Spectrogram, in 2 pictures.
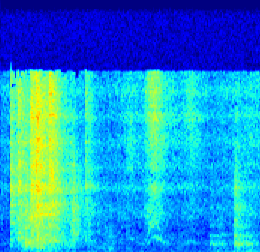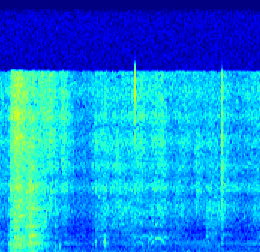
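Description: Baby's bare feet and body scuffing and rubbing against vinyl-covered foam play mats: a louder scrape just after the start, then a few short, fainter scuffs.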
